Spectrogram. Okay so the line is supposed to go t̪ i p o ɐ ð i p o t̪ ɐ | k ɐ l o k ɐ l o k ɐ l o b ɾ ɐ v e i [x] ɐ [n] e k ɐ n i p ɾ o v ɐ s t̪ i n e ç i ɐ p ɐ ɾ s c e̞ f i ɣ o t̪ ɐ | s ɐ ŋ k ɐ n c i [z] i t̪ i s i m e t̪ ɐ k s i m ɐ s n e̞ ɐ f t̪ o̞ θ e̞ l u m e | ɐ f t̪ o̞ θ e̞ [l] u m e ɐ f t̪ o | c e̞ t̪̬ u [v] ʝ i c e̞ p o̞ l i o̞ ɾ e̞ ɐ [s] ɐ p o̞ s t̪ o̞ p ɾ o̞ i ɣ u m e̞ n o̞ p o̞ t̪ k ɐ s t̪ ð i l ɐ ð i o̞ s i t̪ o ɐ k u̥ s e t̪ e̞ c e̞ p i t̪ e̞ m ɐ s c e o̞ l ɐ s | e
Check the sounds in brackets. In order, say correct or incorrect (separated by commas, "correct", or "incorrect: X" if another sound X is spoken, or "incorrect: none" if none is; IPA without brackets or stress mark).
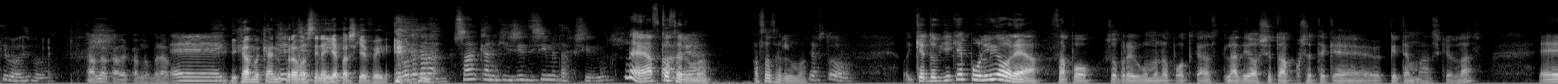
correct, incorrect: m, correct, correct, correct, incorrect: θ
